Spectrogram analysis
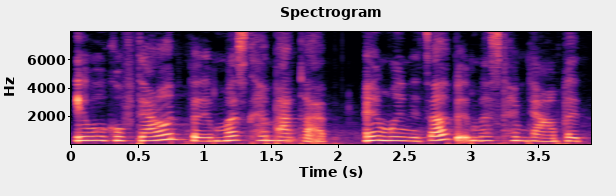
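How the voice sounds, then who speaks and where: A woman's voice: high voice, steady tone, a little fast. A woman streaming a game, talking casually to her viewers while stuffy from a cold. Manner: chatty, talks to viewers between game lines. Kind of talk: casual live-stream chat.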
